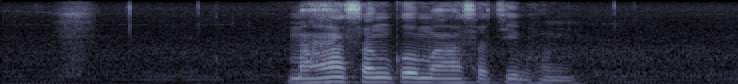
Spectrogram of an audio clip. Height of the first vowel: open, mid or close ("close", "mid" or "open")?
mid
